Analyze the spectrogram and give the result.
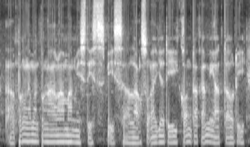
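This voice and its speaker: A man with a Javanese accent hosting and telling horror stories radio-style, his voice slightly hoarse from a cold. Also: sits low, a little mellow, dull audio, a little hiss or hum. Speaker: host of a horror story show.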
